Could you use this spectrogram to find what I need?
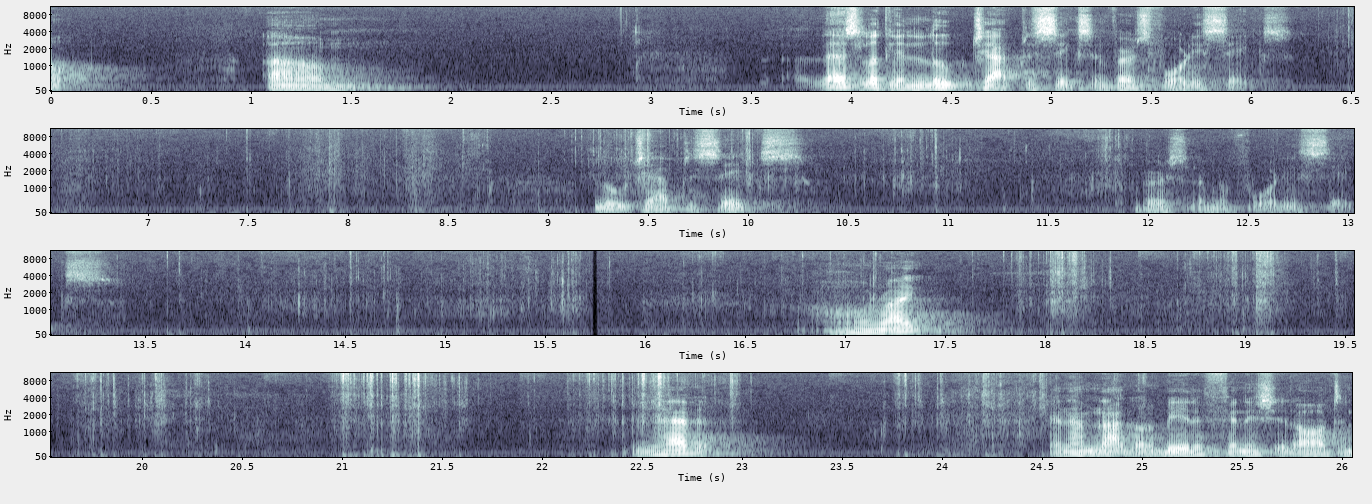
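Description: A middle-aged man speaks slowly and calmly into a microphone, with pauses.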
